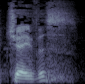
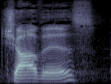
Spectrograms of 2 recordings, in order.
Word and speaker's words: Chavis: I think it's pretty simple to say Chavis. But Chavis is not a Hispanic name. So oftentimes people try to pronounce it Chavez. But Chavis is a Native American name.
